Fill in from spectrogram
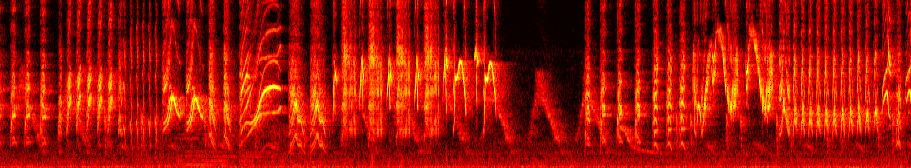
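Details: Purebred hooded siskin singing while wanting to fight another hooded siskin: a fast, high twittering song of rapid buzzy trills and sharp rising and falling whistled notes, with a brief pause near the middle.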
